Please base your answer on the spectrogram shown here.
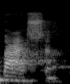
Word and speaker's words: baixa: Aí a gente viu que a palavra baixa, eu posso falar assim, baixa.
